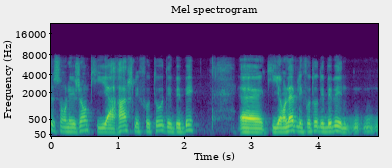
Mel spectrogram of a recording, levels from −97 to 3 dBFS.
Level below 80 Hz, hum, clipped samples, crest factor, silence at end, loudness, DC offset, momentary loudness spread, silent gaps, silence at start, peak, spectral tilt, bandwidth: -64 dBFS; none; under 0.1%; 18 dB; 0 s; -20 LUFS; under 0.1%; 14 LU; none; 0 s; -2 dBFS; -6 dB/octave; 7.8 kHz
